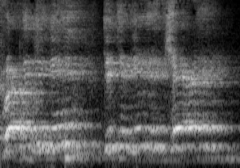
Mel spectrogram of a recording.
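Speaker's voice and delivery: loud, high, excited holler; shouted demand. Acted. Father turning to Dixie, shouting his question. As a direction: yell the question right at them.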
